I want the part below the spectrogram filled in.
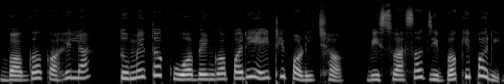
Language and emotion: Odia, neutral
